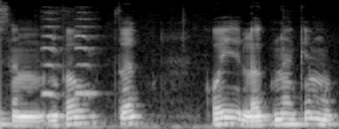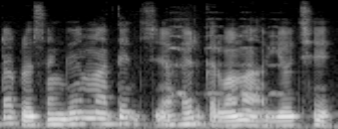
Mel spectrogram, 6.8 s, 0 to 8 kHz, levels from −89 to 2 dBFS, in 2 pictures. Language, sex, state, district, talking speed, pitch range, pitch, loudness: Gujarati, male, Gujarat, Valsad, 95 wpm, 100-130 Hz, 115 Hz, -16 LUFS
